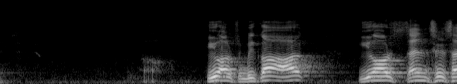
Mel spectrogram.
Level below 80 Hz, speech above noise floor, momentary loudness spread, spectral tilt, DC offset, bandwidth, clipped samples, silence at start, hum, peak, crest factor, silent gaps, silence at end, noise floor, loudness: -62 dBFS; 40 dB; 9 LU; -6.5 dB/octave; under 0.1%; 8.6 kHz; under 0.1%; 2.05 s; none; -4 dBFS; 16 dB; none; 0 s; -57 dBFS; -18 LUFS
